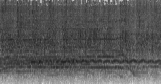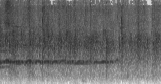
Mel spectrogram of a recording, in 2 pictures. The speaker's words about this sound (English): Give the Lord a mighty hand clap offering.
